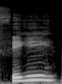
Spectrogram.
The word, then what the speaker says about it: Feige: I don't know how to pronounce his name. Is it Feige, the main producer behind all this, all the Marvel content? – I think that's how you pronounce it.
